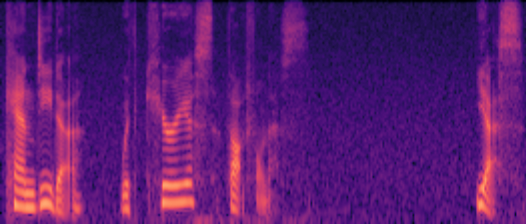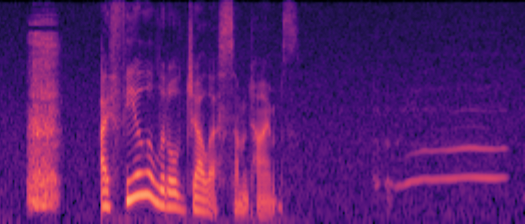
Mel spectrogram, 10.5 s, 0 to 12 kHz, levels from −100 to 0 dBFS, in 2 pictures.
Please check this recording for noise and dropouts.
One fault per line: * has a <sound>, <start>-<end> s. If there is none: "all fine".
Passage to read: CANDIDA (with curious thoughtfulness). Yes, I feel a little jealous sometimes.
* has a sniff, 5.5-5.9 s
* has a breath, 8.8-10.4 s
